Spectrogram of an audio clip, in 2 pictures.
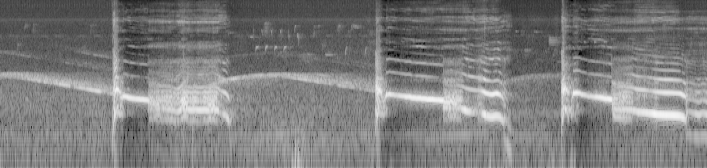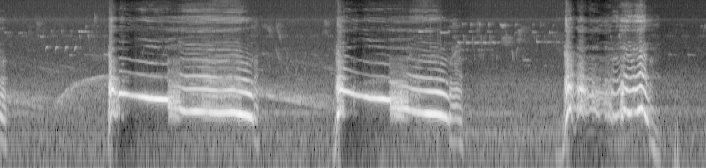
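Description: Keeshond howling in about six long bouts a few seconds apart, each howl wavering and sliding down in pitch. Under and between the howls, a fainter emergency-vehicle siren wails, rising and falling over and over. The howls stop near the end.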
